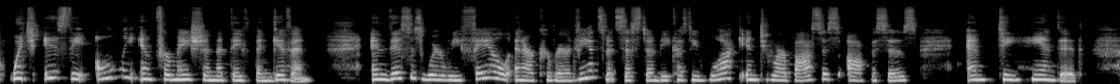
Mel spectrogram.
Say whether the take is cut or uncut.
uncut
